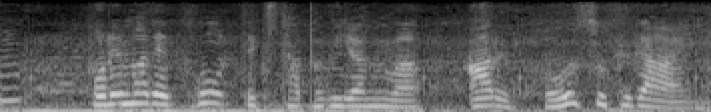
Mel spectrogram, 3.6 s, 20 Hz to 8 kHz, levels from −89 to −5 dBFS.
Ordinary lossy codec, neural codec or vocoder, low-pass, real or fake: none; codec, 16 kHz, 1.1 kbps, Voila-Tokenizer; 7.2 kHz; fake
